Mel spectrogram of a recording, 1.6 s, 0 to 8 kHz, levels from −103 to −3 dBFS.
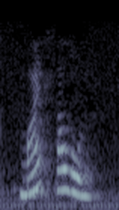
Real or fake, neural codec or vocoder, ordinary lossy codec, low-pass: real; none; MP3, 24 kbps; 7.2 kHz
